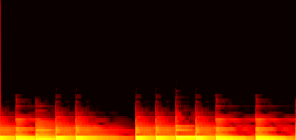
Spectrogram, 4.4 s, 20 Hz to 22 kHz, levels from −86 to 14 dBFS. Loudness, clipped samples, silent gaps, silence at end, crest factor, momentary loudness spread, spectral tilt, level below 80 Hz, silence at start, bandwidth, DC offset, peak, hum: -14 LUFS; under 0.1%; none; 0 s; 12 dB; 6 LU; -6.5 dB/octave; -50 dBFS; 0 s; 4.6 kHz; under 0.1%; -2 dBFS; none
